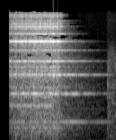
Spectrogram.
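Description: Electric school bell ringing loudly for about a second, then its ring dying away.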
